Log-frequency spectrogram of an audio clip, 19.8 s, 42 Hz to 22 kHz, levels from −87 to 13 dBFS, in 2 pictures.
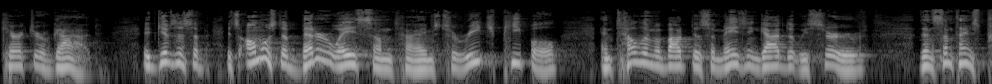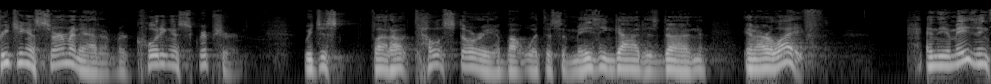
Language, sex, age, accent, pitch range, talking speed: English, male, 60-79, American, 120-185 Hz, 170 wpm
